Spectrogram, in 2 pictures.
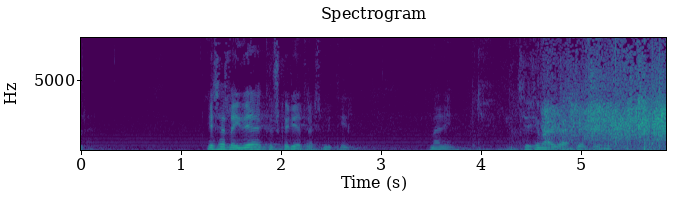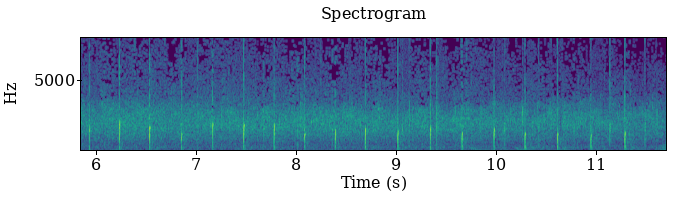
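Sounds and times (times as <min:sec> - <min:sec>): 
speech: 0:01.2 - 0:05.8
audience applause: 0:04.5 - 0:11.6.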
